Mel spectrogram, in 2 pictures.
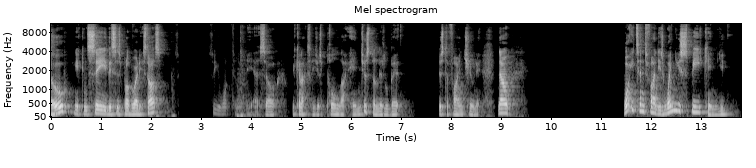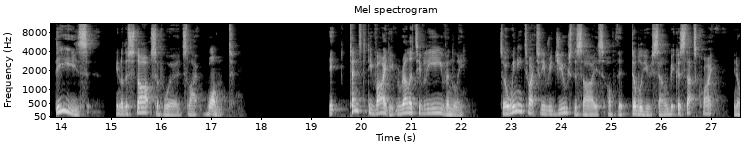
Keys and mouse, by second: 0.8-1.6 drag, 2.8 click, 5.5 click, 7.0 click, 13.5 click, 23.4-26.0 drag.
